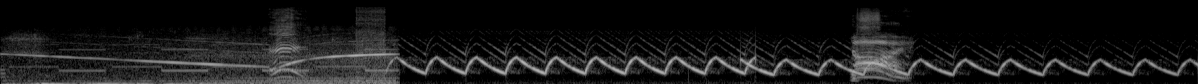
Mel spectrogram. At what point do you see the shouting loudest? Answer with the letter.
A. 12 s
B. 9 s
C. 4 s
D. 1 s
B.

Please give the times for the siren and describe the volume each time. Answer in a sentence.
You can hear the siren from 0.0 to 11.9 s, getting louder then quieter.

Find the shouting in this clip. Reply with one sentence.
The shouting can be heard from 2.6 to 3.1 s and from 8.5 to 9.1 s.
